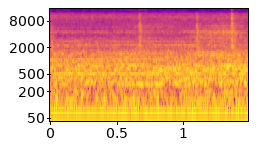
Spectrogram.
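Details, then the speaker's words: Monitor GF 500 heater after the fix: it had been lighting then shutting down. Flame sensor cleaned, igniter taped where it arced, gasket replaced. Inducer fan on, pilot valve opens and flame lights, then a steady rumble and even blower hiss with no dropouts; normal burner operation. "the inducer fan just kicked on the pilot valve just opened we got flame it looks like it's happy with the"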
